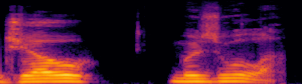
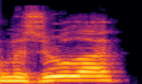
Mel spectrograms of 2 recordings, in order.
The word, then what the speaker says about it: Joe Mazzulla: Joe Mazzulla. Mazzulla, thank you. Joe Mazzulla, you've done a great job in the regular season.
